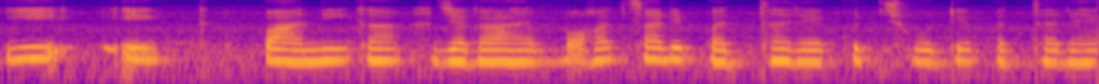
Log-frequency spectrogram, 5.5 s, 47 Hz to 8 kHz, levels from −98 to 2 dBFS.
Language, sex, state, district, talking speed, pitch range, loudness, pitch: Hindi, female, Bihar, Sitamarhi, 150 wpm, 190-210 Hz, -26 LUFS, 200 Hz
